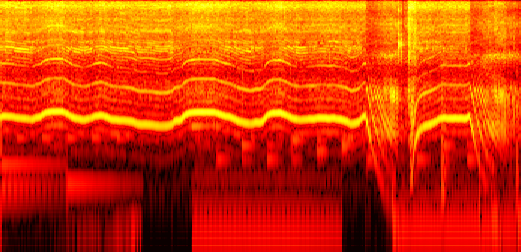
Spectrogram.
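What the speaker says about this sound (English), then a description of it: "With these large rivets like this, it's easier just to grind them off." A grinder whines steadily as it grinds the heads off large rivets on a chain. The pitch wavers with the load and grows rougher toward the end, over a constant low background.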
